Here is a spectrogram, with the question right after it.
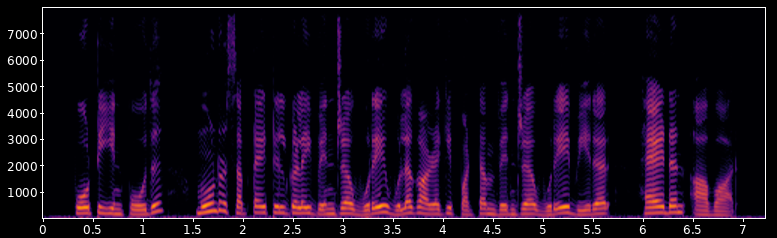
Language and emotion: Tamil, neutral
